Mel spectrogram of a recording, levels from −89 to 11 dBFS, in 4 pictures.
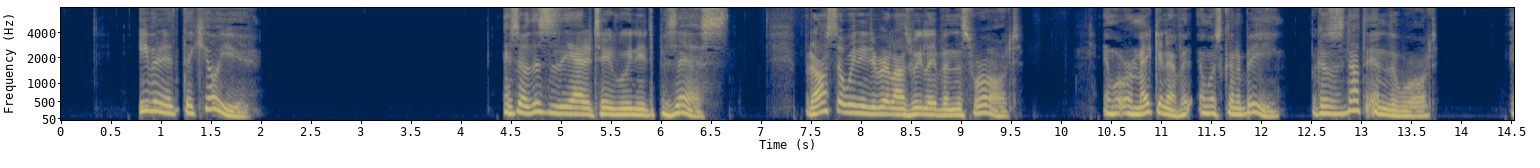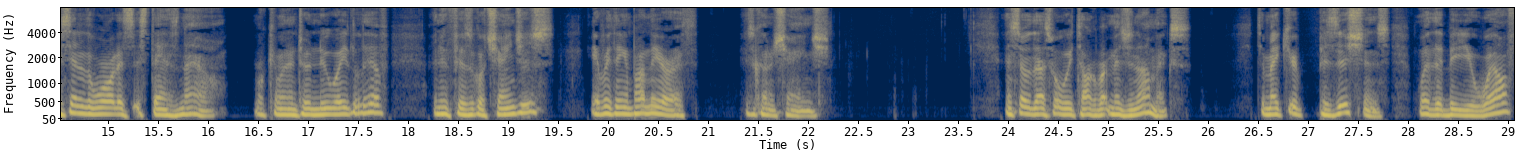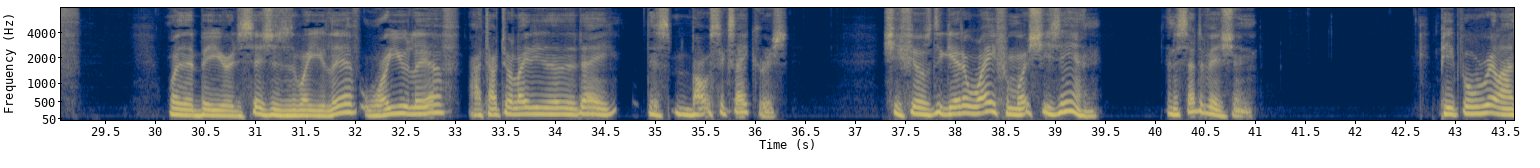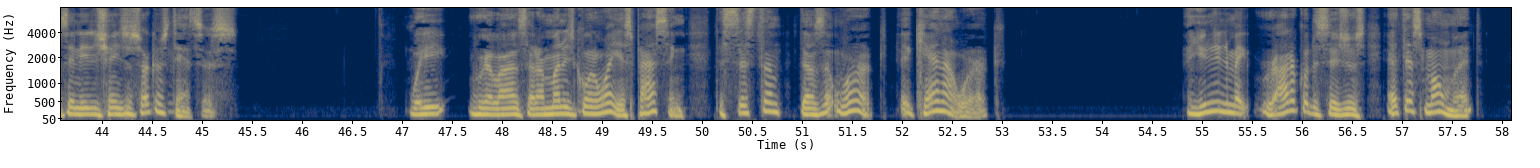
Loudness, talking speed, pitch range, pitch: -12 LUFS, 165 wpm, 145-190 Hz, 165 Hz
